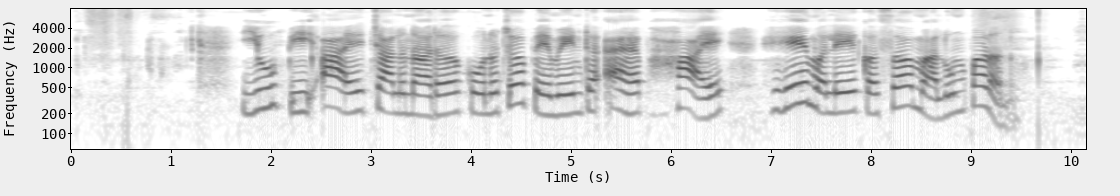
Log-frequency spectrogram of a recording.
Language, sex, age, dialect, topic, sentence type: Marathi, female, 41-45, Varhadi, banking, question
